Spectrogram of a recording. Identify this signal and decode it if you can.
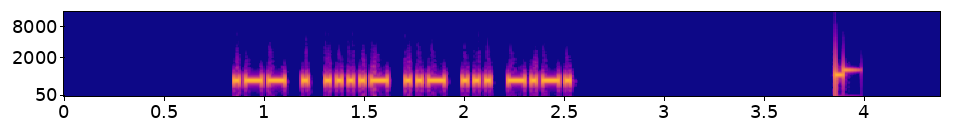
Morse code, heard as a keyed tone, about 42 wpm, 700 Hz. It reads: WE4USC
